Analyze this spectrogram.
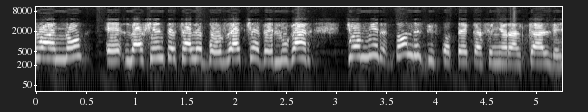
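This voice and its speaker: Moderate pace over noticeable background noise. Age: 30s. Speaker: business owner. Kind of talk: complaint to the mayor.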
